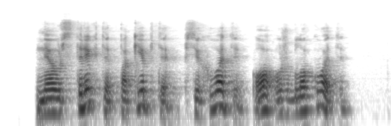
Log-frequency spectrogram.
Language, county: Lithuanian, Šiauliai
